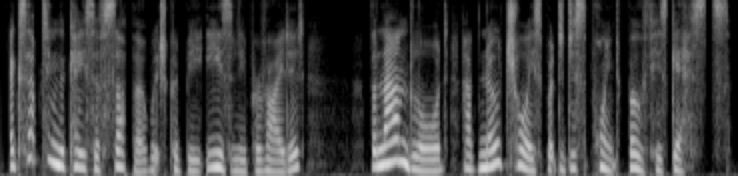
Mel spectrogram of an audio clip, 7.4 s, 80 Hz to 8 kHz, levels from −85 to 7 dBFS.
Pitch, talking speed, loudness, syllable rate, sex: 225 Hz, 170 wpm, -18 LUFS, 5.1 syllables/s, female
